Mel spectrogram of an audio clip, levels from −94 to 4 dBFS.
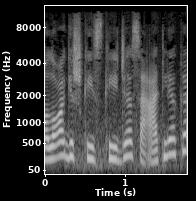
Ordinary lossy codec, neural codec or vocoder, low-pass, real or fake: MP3, 48 kbps; none; 10.8 kHz; real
